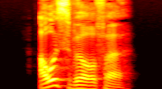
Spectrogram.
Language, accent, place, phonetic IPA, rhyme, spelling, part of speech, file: German, Germany, Berlin, [ˈaʊ̯sˌvʏʁfə], -aʊ̯svʏʁfə, Auswürfe, noun, De-Auswürfe.ogg
- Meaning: nominative/accusative/genitive plural of Auswurf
